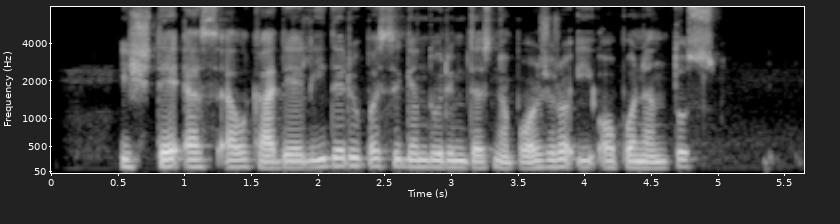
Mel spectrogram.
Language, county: Lithuanian, Klaipėda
